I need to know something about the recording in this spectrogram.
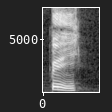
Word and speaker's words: pays: Le S final est silencieux et le Y, il est en quelque sorte un double I. Le premier I se lie avec la lettre A pour faire le son E, P, et le deuxième I se prononce tout simplement comme I, pays.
